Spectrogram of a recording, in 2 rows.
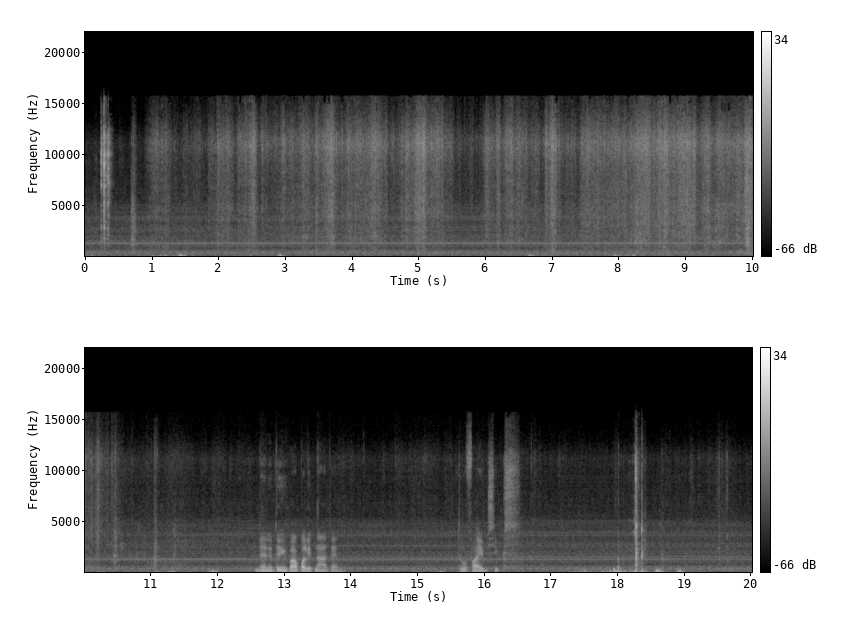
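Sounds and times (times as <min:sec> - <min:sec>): faint electrical hum: 0:00.0 - 0:20.0
soft rustling of packaging: 0:00.9 - 0:10.6.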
